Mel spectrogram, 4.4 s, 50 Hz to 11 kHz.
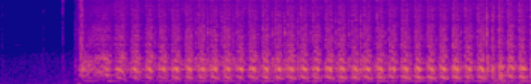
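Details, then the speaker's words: BMW E34 long sitting, fuel pump heard priming, fuel likely from around 2008: even cranking about three pulses a second with a light click on top, engine never fires; owners suspect a relay click, possibly bad old fuel. "That noise. It might just be a relay click actually. Could be. There's something clicking, it could be like, say, a relay."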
